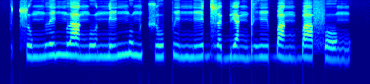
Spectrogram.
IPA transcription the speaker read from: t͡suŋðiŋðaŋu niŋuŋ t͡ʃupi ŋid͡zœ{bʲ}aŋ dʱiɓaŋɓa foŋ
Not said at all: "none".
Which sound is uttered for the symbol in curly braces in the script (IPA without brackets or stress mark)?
bʲ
